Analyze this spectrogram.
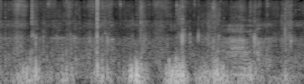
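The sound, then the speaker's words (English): Livestock sounds on a farm during a walk, with low, swelling animal calls and soft thuds at an uneven pace. “Just walking through a farm.”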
